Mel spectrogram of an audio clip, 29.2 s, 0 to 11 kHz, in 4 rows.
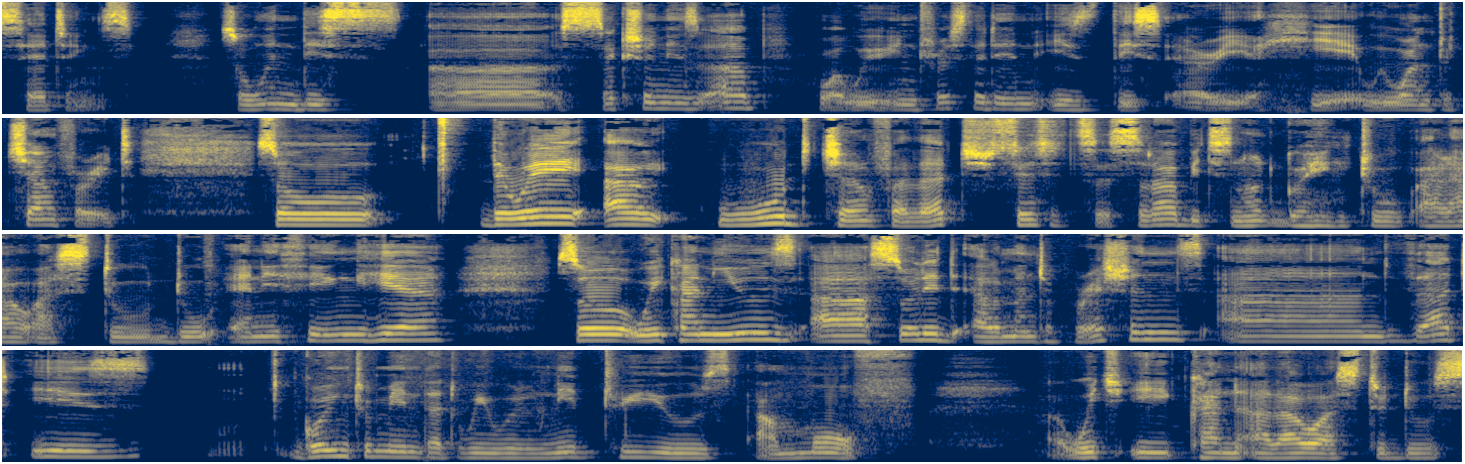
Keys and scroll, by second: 18.0 Escape, 18.6 Escape, 21.1 Escape, 25.3 Escape.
